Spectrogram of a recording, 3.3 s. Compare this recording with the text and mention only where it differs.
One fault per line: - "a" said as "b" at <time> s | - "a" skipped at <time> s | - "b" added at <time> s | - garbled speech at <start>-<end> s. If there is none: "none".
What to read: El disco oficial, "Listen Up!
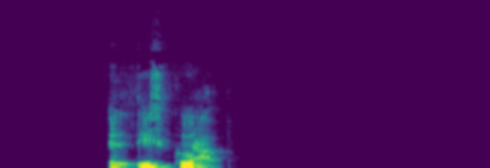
- "oficial Listen" skipped at 1.3 s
